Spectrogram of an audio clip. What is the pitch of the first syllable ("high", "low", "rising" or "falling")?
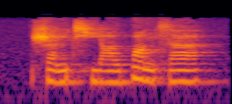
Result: rising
